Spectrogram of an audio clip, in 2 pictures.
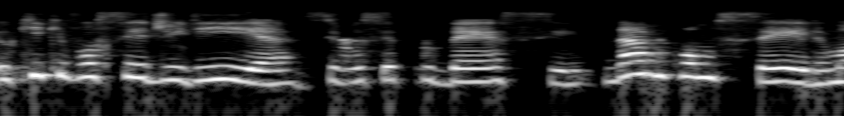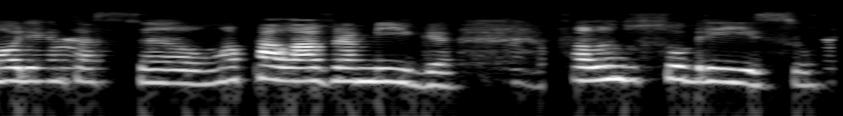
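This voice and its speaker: In an unremarkable speaking voice, a woman talks at a fairly slow pace with a fairly high pitch and ordinary pitch variation. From southern Brazil, Rio Grande do Sul. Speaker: live-stream host. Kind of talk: live-stream interview.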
